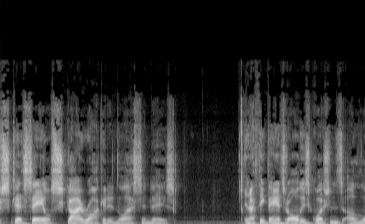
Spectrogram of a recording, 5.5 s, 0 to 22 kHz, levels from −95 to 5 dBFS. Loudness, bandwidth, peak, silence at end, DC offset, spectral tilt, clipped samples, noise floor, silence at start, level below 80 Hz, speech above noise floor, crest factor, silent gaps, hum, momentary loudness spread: -20 LUFS; 13.5 kHz; -2 dBFS; 0 s; under 0.1%; -2.5 dB/octave; under 0.1%; -55 dBFS; 0 s; -52 dBFS; 34 dB; 18 dB; none; none; 12 LU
